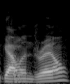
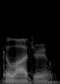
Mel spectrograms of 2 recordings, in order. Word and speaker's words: Galadriel: into uh how do you say her name gallandrail galadriel galadriel galadriel and they they're on this wrecked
